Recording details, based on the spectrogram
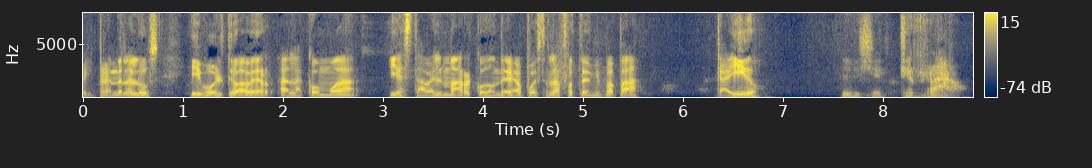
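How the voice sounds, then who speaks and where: A middle-aged man with a northern Mexican accent, talking in a casual interview. His voice sits fairly low, and he tells his stories in a lively way, often repeating a word while he searches for the next. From Monterrey, Mexico. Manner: animated, repeats words while finding them. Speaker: actor and guest.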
